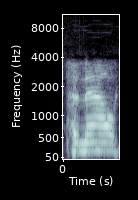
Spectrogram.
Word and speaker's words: Pinal: Sheriff Mark Lamb, is it Panol County? Is that how I pronounce it? Yeah, Panal County. Panel Panal County.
